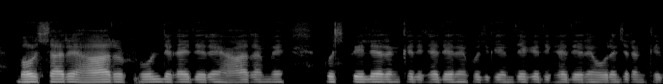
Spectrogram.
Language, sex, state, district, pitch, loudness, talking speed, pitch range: Hindi, male, Chhattisgarh, Korba, 115 Hz, -33 LUFS, 235 wpm, 115-120 Hz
